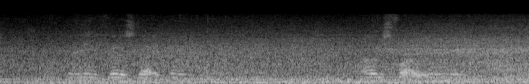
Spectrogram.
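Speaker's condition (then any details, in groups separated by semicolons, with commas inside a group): Motor neurone disease; wheelchair, one working arm, night ventilation, rapid progression; breathless when talking, shallow breathing, night carbon dioxide build-up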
